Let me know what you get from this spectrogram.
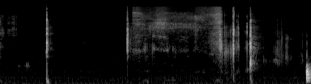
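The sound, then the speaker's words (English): A can of Deschutes Chasing Freshies beer being opened: a sharp metallic click, then about a second of loud fizzing hiss as the gas escapes, followed by a few more crisp clicks and taps. No voices. “I'll open it on my end. You open it on yours.”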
